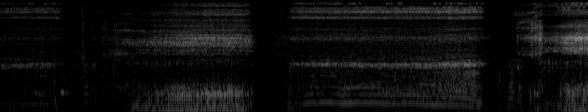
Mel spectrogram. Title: Loud snoring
